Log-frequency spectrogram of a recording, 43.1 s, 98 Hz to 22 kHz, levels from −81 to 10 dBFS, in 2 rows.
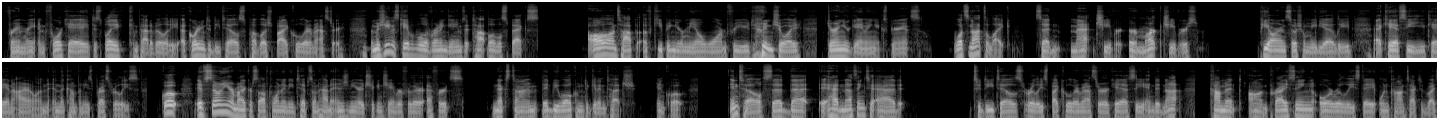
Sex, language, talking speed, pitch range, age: male, English, 170 wpm, 95-110 Hz, 20-39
